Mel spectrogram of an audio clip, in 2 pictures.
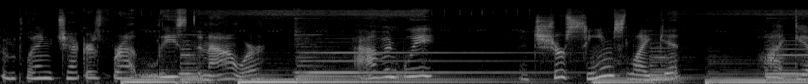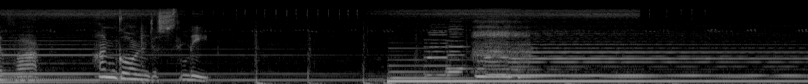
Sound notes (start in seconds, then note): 13.5 sigh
